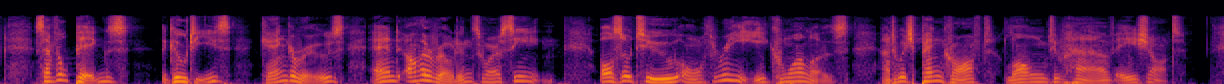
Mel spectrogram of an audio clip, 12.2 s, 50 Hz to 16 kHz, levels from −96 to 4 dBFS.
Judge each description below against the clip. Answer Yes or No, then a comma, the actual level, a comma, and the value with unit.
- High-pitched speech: No, medium, 160 Hz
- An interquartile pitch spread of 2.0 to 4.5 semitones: No, average, 4.9 semitones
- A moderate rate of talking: No, slow, 110 wpm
